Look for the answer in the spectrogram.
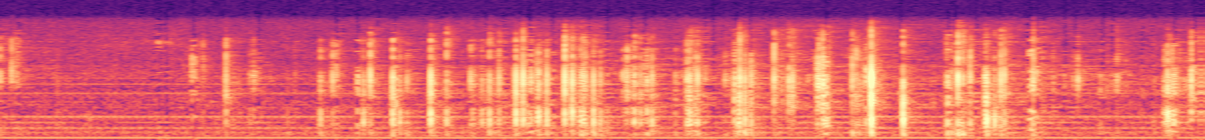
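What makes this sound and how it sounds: Long nails scratch across the small round nubs of a hand-sized, translucent blue silicone or plastic flower-shaped bath scrubber, which is solid and flexible. After a near-silent first second, quiet, dry, bright scratching ticks and crackles come in quick, uneven bursts. Each one stops short with almost no ring.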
